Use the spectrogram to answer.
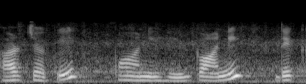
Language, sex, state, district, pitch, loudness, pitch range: Hindi, female, Bihar, Saran, 185 Hz, -17 LUFS, 175-200 Hz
